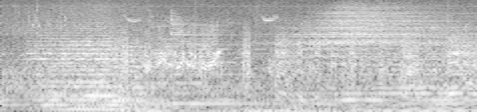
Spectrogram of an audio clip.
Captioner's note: ambient police radio messages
